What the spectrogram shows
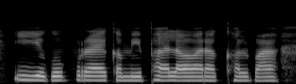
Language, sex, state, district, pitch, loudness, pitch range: Bhojpuri, female, Uttar Pradesh, Gorakhpur, 185 Hz, -27 LUFS, 180-195 Hz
